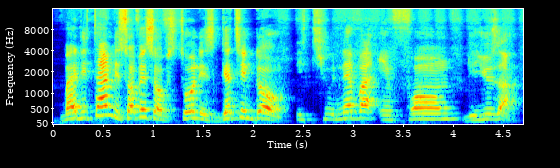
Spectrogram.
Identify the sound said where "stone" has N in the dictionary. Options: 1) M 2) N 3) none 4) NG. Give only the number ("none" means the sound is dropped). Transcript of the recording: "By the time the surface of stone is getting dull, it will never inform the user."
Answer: 2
